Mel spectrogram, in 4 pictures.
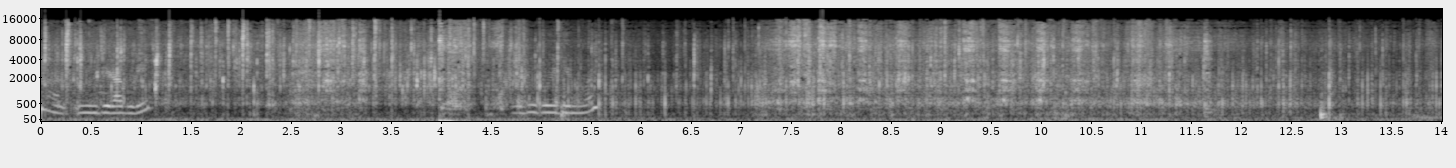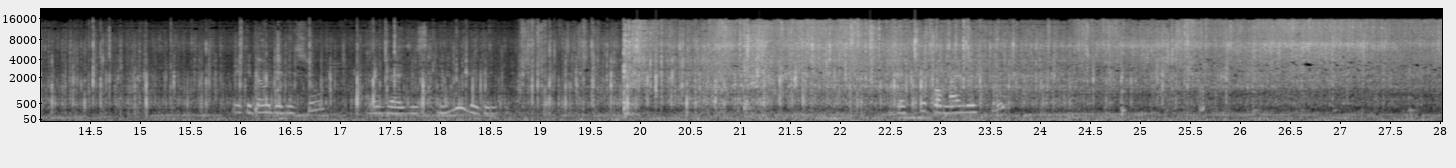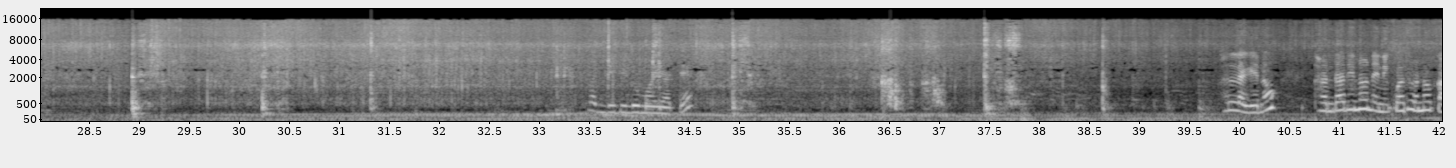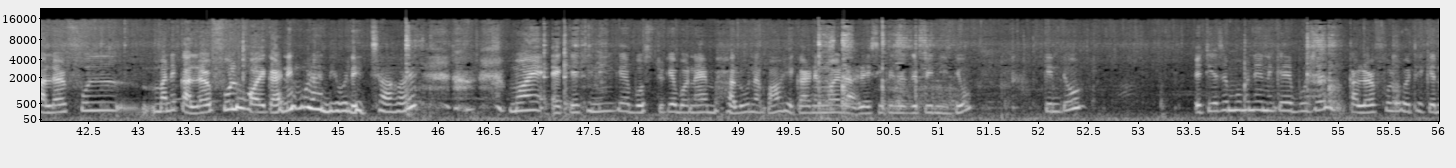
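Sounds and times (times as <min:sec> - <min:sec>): egg sizzling in oil: 0:00.0 - 0:56.0
spatula scraping pan: 0:02.2 - 0:04.9, 0:07.1 - 0:11.9, 0:19.8 - 0:39.8, 0:46.8 - 0:48.0, 0:48.8 - 0:51.9, 0:54.0 - 0:56.0.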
